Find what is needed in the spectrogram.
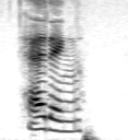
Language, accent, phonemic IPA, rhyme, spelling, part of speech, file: English, US, /ˈhɛdɪŋ/, -ɛdɪŋ, heading, verb / noun, En-us-heading.ogg
- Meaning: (verb) present participle and gerund of head; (noun) The title or topic of a document, article, chapter, or of a section thereof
